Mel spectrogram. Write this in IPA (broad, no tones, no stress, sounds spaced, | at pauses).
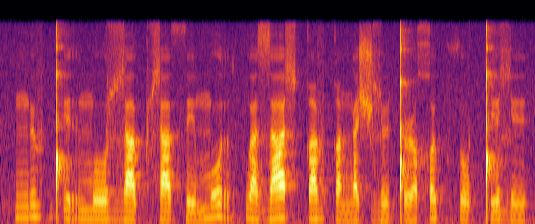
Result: ŋ ʏ v ǃʼ ɪ r m o ɮ a kʷ ɬ a θ ɪ m o r kʷʰ a z a ɬ q ɪ v q ɪ ŋ a ʃ ɮ ʏ ǃ ə˞ χ ʏ kʷ θ o ǃ ɪ ɮ ɪ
